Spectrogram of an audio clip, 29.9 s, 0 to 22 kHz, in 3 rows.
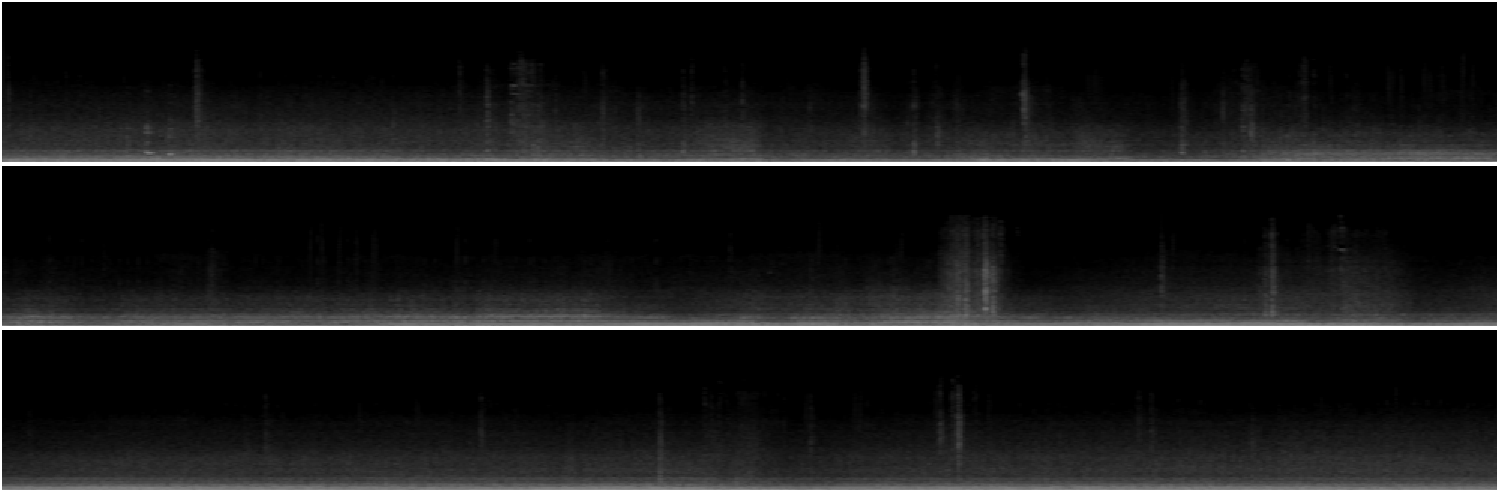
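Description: Audi RS3's turbocharged 2.5-litre five-cylinder engine being driven hard on a race track, its revs climbing and falling again and again through gear changes and braking.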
